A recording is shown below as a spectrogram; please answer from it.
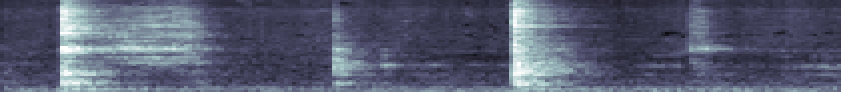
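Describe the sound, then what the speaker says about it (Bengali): Sliced onions frying in hot oil for birista while being stirred: three or four sharp scraping, sizzling strokes in quick succession, each fading into a soft sizzle, close and fairly quiet. "পেঁয়াজটাকে লাল লাল ভেজে পেরেস্তা বানিয়ে নেব"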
